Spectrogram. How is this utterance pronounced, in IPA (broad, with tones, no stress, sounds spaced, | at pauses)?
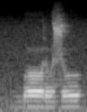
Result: ɡ͡b oː˨ ɾ u˨ z u˦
